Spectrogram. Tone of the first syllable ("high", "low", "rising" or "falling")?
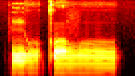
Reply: low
